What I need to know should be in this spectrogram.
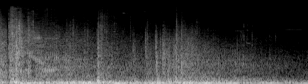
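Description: Gunshots bang loudly with heavy booming echoes.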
